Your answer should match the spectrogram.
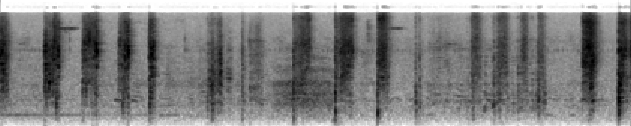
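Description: Hands rubbing and brushing over a foam-board model jet airframe: a string of irregular short scuffs and light taps.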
